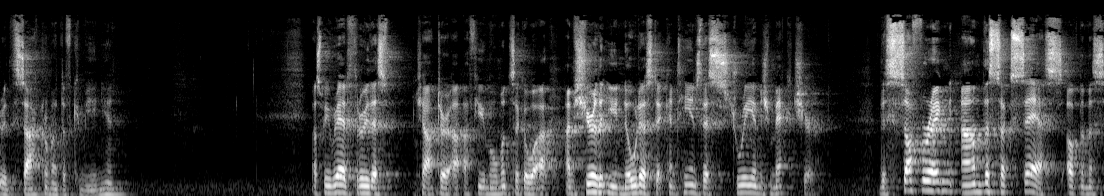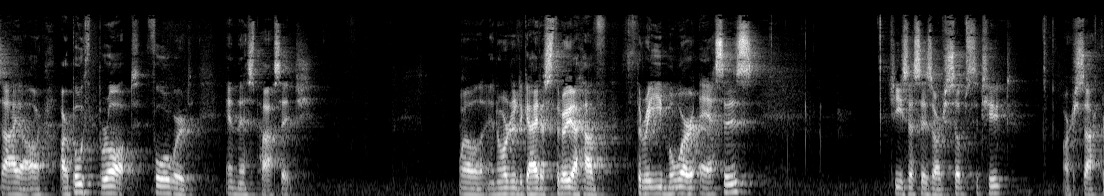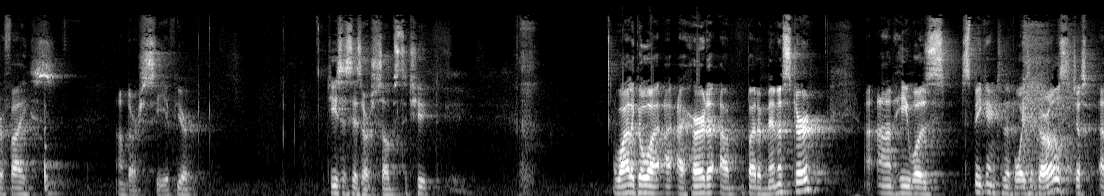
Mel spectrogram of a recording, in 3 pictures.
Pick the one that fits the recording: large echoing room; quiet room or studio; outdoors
large echoing room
